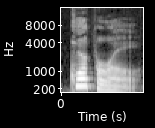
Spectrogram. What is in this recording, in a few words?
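"corporal", English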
